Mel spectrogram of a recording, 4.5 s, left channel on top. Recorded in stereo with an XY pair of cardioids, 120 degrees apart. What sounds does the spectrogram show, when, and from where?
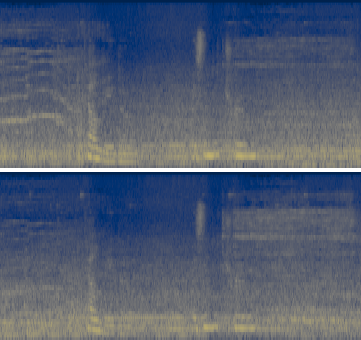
1.1 s a woman speaking: 50° left, 1.7 m; by 3.3 s 10° left, 1.9 m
